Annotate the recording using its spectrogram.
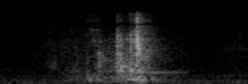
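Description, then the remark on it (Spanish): A door is shut and locked with a key, with a single muffled, rattling thud that swells and fades within about a second, with no voices around it. “Eh, creo que será mejor que cierre la puerta con llave.”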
